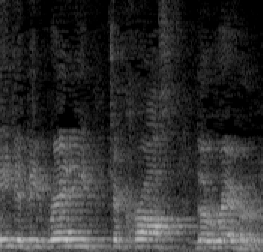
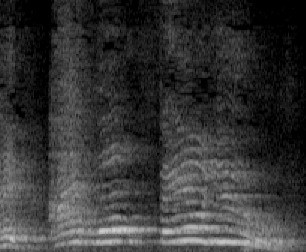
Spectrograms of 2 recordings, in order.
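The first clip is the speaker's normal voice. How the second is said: slow, earnest promise; 8 semitones higher, 3 dB louder, much slower than usual. Acted. God's promise voiced.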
